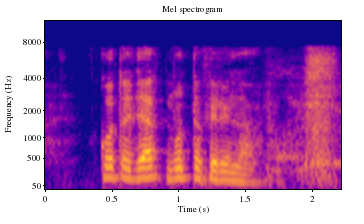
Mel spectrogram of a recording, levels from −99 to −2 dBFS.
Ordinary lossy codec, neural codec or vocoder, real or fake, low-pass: AAC, 64 kbps; codec, 16 kHz, 4 kbps, FunCodec, trained on Chinese and English, 50 frames a second; fake; 7.2 kHz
